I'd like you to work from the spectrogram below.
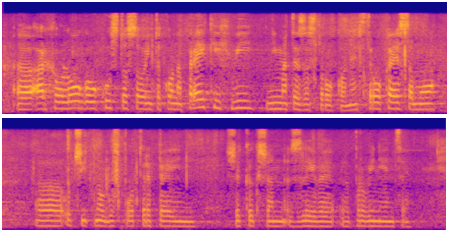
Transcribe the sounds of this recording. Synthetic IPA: əaɾxɛɔloːɡɔwkust̪ɔsɔwint̪akoːnapɾɛjkiːxʋiniːmat̪ɛzast̪ɾoːkɔnɛst̪ɾoːkajɛsamo | əɔ̰t͡ʃit̪nɔɡɔspot̪ɾɛpɛin | ʃɛkəkʃənzleːʋɛpɾɔʋinent̪sɛ

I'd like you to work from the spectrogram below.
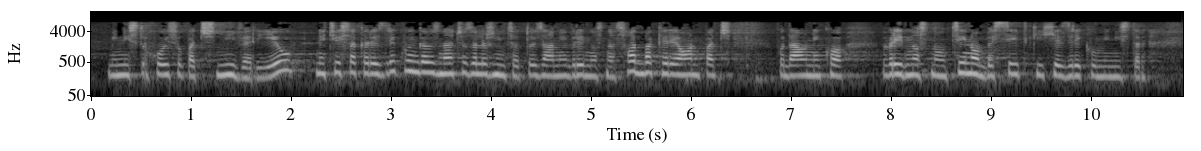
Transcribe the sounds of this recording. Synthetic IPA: minist̪ɾuxoːjsupat͡ʃniʋɛɾjewnɛt͡ʃeːsakaɾjɛzɾeːkəwinɡauznaːt͡ʃɛwzalaʒnit̪at̪oːjɛzaːmjɛʋɾeːd̪nɔst̪nasɔːd̪̚bakeɾjɛɔːnpat͡ʃ | pɔd̪awnekɔ | ʋɾeːd̪nɔst̪nɔːt̪seːnɔbɛset̪kiixjɛzɾeːkəwminist̪ɾ

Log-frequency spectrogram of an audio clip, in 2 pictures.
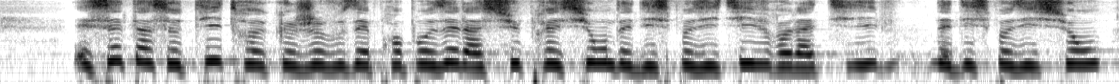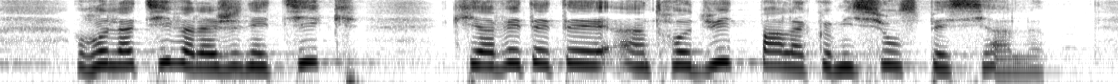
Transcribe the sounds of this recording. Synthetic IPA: esɛt̪asət̪it̪χəkəʒəvuzɛpχɔpozelasypχesjɔ̃d̪esozit̪if | d̪ed̪ispozisjɔ̃ | ʁəlat̪ivalaʒenet̪ikʲː | iavɛt̪et̪eɛ̃t̪χɔd̪ɥit̪̚paʁlakɔmisjɔ̃spesjal

